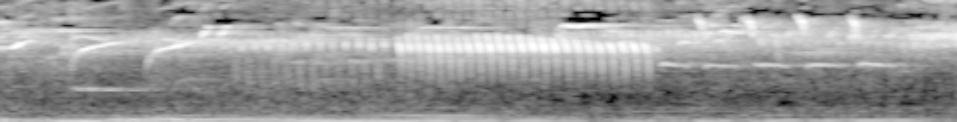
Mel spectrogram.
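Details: Yellow adult male Belgian canary, Agatha breed, sings to warm up a hen for nesting and teach chicks; whistled rising sweeps lead into a loud pulsing trill, then softer twitters, with low hum behind.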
